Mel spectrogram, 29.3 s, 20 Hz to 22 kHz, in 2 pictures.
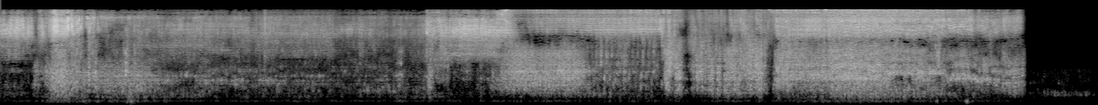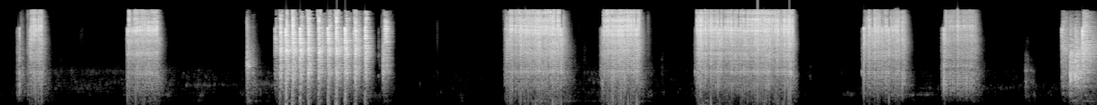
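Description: Oxy-acetylene cutting torch hissing steadily while it heats a steel rod in a vise. About 14 seconds in, this gives way to MIG welding: about eight short crackling bursts of tack welds on flat bar, with silence between them.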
